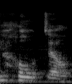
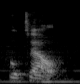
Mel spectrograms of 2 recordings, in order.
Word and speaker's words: hotel: this again hotel hotel no this dress is on the second syllable hotel yes yes okay we don't stress the first syllable like um usually brazilians like to do this but no the stress is on the second syllable so we don't say hotel we say hotel okay okay good thank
